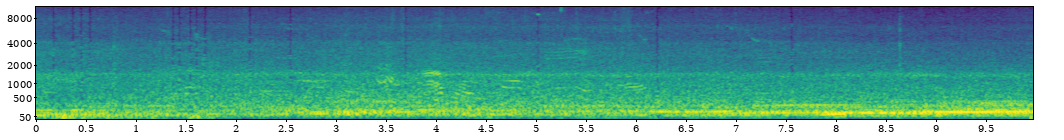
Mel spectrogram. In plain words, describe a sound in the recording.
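Street noise murmurs steadily outdoors.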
